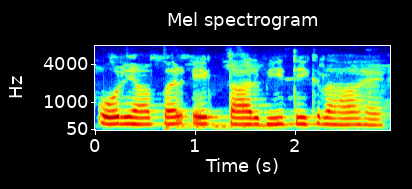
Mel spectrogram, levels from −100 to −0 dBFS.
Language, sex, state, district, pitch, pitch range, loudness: Hindi, female, Uttar Pradesh, Saharanpur, 230 Hz, 225-240 Hz, -14 LUFS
